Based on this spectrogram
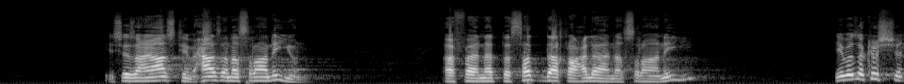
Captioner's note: arabic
